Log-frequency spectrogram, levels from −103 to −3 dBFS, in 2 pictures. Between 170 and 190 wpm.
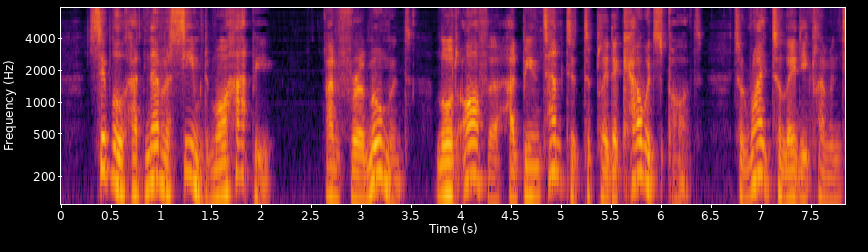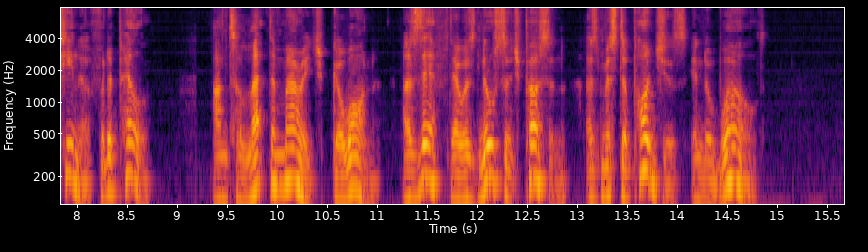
Yes: average, 185 wpm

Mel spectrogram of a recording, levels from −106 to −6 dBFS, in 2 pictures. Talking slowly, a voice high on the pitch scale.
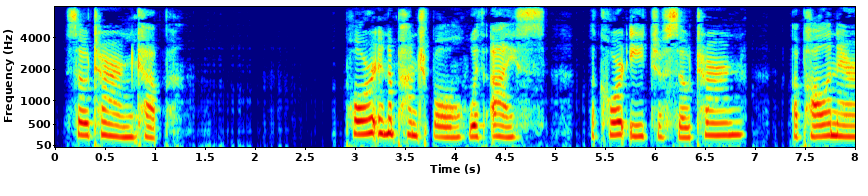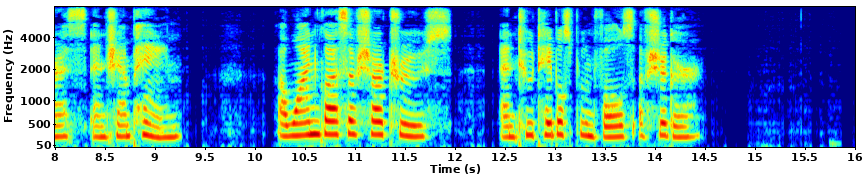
Yes: slow, 100 wpm; high, 245 Hz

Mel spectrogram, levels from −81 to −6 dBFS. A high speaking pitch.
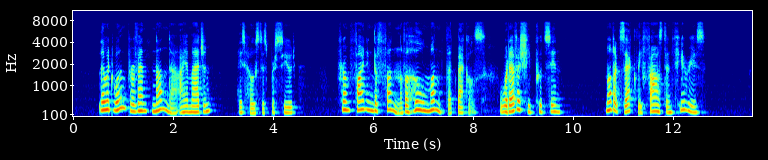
Yes: high, 200 Hz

